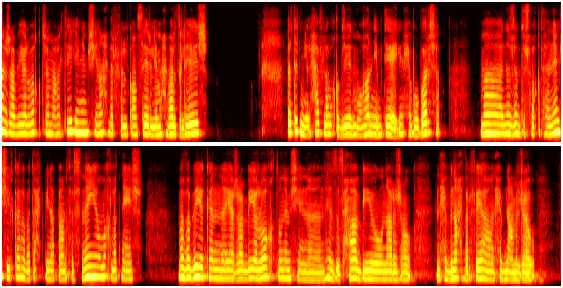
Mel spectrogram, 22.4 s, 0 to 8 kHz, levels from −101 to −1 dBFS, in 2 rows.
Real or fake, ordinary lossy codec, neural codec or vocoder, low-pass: fake; none; codec, 16 kHz, 16 kbps, FreqCodec, larger model; 7.2 kHz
